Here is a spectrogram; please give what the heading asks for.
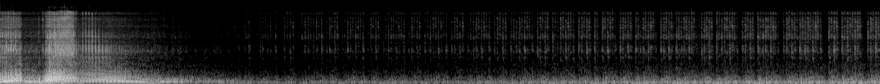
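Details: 1969 Mustang that sat 15 years, warm V8 after vacuum leak fixed and relay working: sharp rev falling back to lumpy idle, no whistle or hiss from a leak; it puffed some smoke on earlier revs.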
